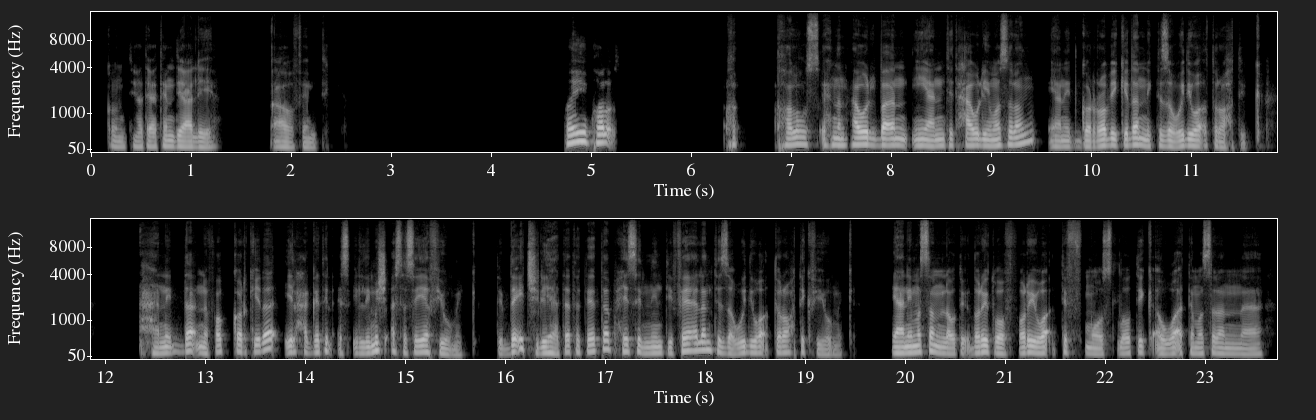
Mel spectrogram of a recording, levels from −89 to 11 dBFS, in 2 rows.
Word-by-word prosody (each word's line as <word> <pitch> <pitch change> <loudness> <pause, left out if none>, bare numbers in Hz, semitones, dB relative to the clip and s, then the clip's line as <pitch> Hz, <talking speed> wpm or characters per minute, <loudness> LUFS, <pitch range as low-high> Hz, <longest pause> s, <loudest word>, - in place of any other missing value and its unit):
كنتِ 100 -2 -9
هتعتمدي 100 +2 -2
عليه، 95 0 -1 0.5
آه 95 -1 -3
فهمتِك. 90 -1 -12 2.3
طيب 185 +4 +5
خلاص 175 -1 +5 1.1
خ - - -7 0.4
خلاص 140 +2 0
إحنا 130 0 -1
نحاول 135 +1 +4
بقى 125 +1 +5
نإيه، 120 -1 -1
يعني 115 0 +2
أنتِ 120 +1 -3
تحاولي 125 -1 +1
مثلًا 140 - +1
يعني 105 0 -4
تجربي 110 +5 +1
كده 125 +3 +2
إنِّك 120 -4 0
تزوّدي 110 0 +1
وقت 115 -1 0
راحتِك، - - -8 0.6
هنبدأ 115 +6 0
نفكر 130 +4 -1
كده 155 +9 +2
إيه 125 - +2
الحاجات 125 -1 -3
الأس 105 - -4
اللي 110 +1 -1
مش 150 +5 +2
أساسية 130 -2 +1
في 125 -4 -4
يومِك، 85 -3 -8 0.2
تبدأي 95 - +1
تشيليها 115 - 0
تاته 125 +4 -2
تاته، 140 +8 +1
بحيث 140 -6 -1
إن 110 0 -2
أنتِ 115 -1 -1
فعلًا 155 +6 +2
تزوّدي 115 -3 -1
وقت 120 - -1
راحتِك 120 +1 -3
في 95 - -9
يومِك، 85 -1 -11 0.4
يعني 115 +1 +5
مثلًا 130 +1 +3
لو 100 - +3
تقدري 120 +5 +2
توفري 110 +1 +1
وقت 120 +3 +1
في 130 +2 -7
مواصلاتِك، 105 +4 -3
أو 100 0 -1
وقت 110 0 0
مثلًا 100 -3 -3
115 Hz, 150 wpm, -24 LUFS, 105-130 Hz, 2.3 s, طيب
